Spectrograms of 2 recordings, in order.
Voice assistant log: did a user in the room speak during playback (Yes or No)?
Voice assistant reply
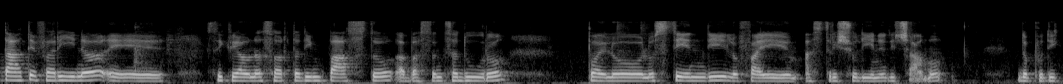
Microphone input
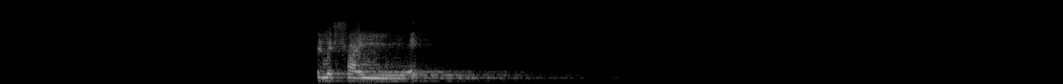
Yes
